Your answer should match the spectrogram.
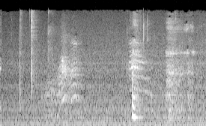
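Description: Domestic cat meowing: a faint meow a little over a second in, then a louder, short meow that falls in pitch a bit past halfway, and a faint one after it.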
